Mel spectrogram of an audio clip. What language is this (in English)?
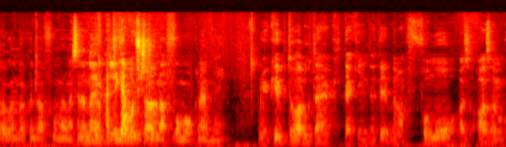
Hungarian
